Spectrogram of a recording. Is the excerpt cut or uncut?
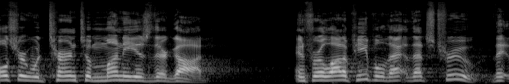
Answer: uncut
